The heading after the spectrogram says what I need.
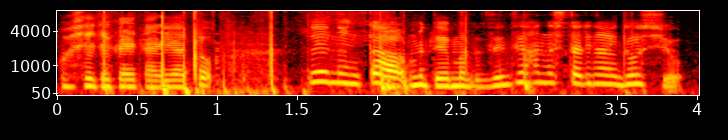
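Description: Bubbly high-voiced young woman livestreamer. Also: expressive, racing, very noisy. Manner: bubbly, thanks viewers often, mixes in English words. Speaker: livestream idol host reading viewer comments. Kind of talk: casual livestream chat.

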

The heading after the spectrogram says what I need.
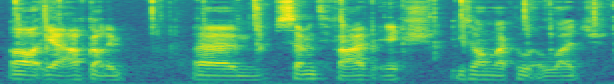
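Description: A man's voice: on the low side, brisk. A man calling out enemy positions to his squad while gaming. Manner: lively, reporting positions. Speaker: gamer. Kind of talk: casual squad callouts. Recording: noisy game audio. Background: gunfire.

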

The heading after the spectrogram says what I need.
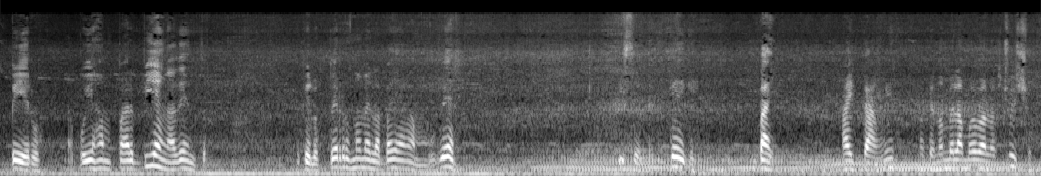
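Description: A woman's voice: fairly low pitch, warm tone, a little hiss or hum. Chatty older woman vlogging. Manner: chatty and homely, fond terms for viewers, searches aloud for words. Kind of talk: casual chat to camera. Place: rural yard and garden outdoors.

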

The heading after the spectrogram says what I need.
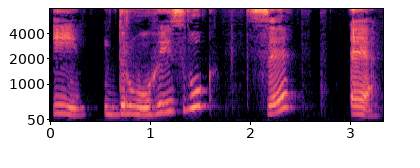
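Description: A woman's voice: fairly low pitch, animated, unhurried, dark tone. A middle-aged woman teaching a lesson to young children, explaining patiently step by step. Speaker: primary school teacher.

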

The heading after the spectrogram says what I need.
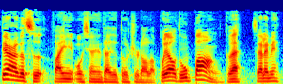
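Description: Animated teacher acting out sounds. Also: mid-range voice. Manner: mimics sounds with lively onomatopoeia; spells out and slowly repeats English words. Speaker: English vocabulary teacher. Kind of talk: recorded vocabulary lesson.

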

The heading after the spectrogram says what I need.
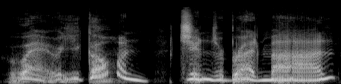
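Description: A big storybook bear growls out his words, loud and drawn out, as a woman reading aloud puts him on. He sounds gruff and forceful, with a dry, close sound. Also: medium pitch, huge pitch swings, very slow, dry recording, exaggerated voice. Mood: growling.

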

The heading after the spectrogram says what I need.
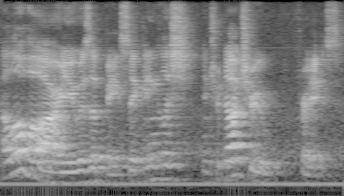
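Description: A teenage boy hosting a deadpan comedy sketch, sliding into fast threatening Spanish. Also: on the high side, very echoey, far from the mic, slight background noise, low-quality recording. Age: teens. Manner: switches into rapid threatening Spanish. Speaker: comedy segment host.

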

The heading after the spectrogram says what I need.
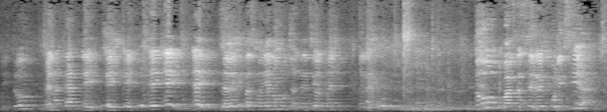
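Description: A man's voice: extremely high pitch, moderate pace. A man directing an improvised comedy sketch, rambling with many fillers and bossing the actors around playfully. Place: church hall. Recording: echoey hall, far from the mic, noisy.

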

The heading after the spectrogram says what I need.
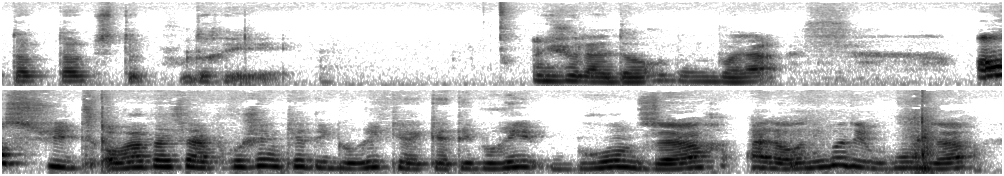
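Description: Chatty young French woman reviewing makeup. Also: medium pitch. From France. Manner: chatty, many fillers and restarts. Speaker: beauty vlogger. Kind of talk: casual product review. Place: indoors at home with a lamp behind her. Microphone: phone camera.

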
